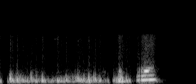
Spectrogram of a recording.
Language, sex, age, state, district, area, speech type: Manipuri, male, 45-60, Manipur, Imphal East, rural, conversation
